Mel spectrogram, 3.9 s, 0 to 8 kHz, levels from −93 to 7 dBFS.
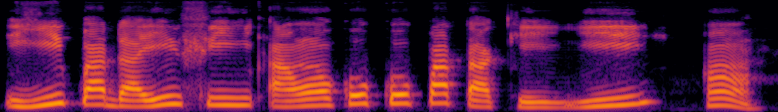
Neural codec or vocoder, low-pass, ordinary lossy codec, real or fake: codec, 16 kHz, 16 kbps, FunCodec, trained on LibriTTS, 50 frames a second; none; none; fake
